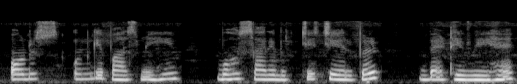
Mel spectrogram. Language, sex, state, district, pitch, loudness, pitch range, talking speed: Hindi, female, Uttar Pradesh, Saharanpur, 225 Hz, -14 LUFS, 215-245 Hz, 160 wpm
